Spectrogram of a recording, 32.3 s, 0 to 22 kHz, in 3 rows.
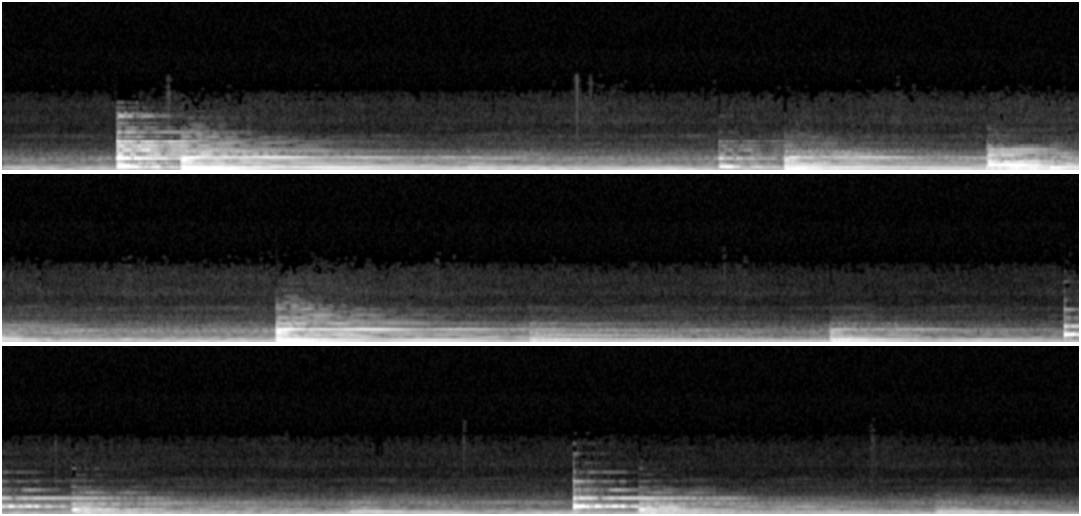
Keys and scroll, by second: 18.6 ctrl+c, 20.0 ctrl+v, 22.2 ctrl+t.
